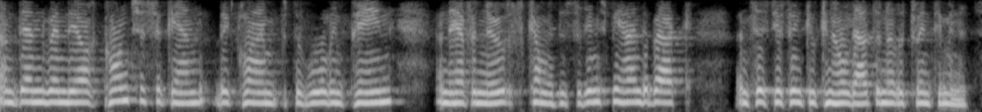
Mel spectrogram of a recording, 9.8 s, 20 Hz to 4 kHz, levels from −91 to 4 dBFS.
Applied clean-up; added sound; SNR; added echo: neural mask model Resemble Enhance denoiser.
